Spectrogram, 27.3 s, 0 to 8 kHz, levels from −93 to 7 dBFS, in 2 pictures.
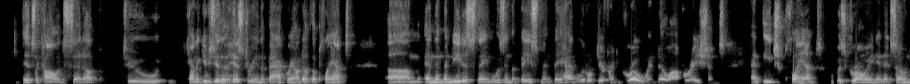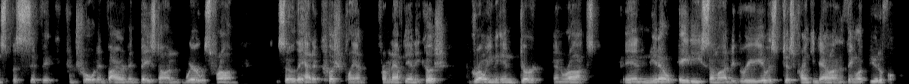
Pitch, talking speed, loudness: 105 Hz, 185 wpm, -30 LUFS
